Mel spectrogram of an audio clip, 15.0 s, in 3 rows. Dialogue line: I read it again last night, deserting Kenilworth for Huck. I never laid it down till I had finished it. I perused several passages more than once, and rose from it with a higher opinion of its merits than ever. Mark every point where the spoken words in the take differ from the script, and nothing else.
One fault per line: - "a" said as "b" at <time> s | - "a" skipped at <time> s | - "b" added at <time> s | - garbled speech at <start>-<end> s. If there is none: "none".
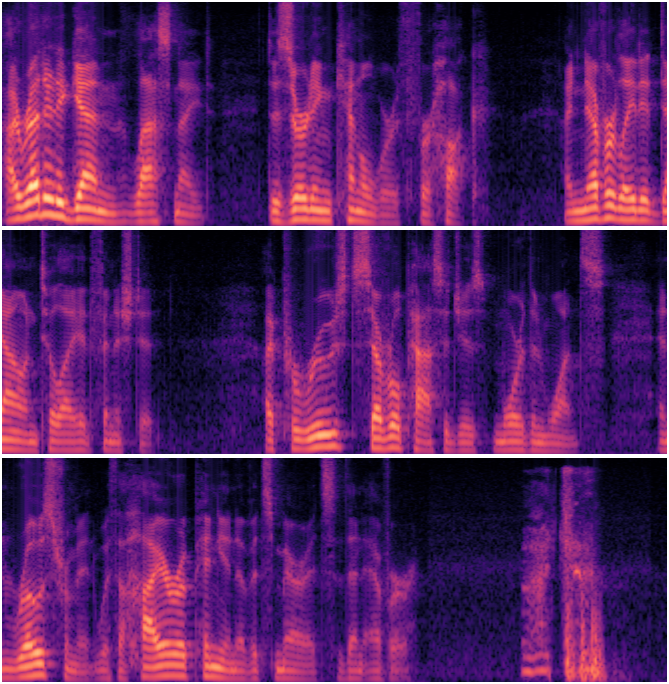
none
